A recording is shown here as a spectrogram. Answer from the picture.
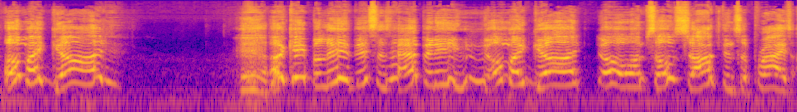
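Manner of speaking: very high, loud mocking gasp of shock. Mocking the listeners who act surprised, high and hammed-up. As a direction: ham up a fake shocked bystander. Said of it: "sit back like a dumbass and".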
